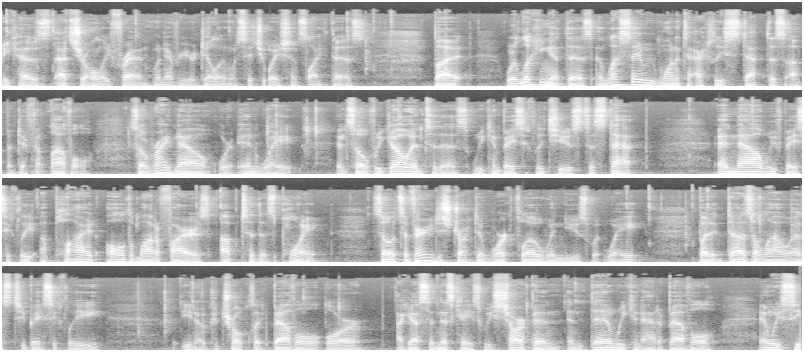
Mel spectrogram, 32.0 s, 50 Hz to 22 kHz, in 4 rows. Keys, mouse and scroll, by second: 0.1 scroll down 2, 3.9 shift+scroll up 2, 6.3 scroll up 1, 8.5 click, 13.3 click, 14.5-14.9 scroll down 1, 14.9 middle click, 15.6 scroll up 2, 17.7 scroll down 1, 17.9 middle click, 18.3 scroll up 1, 19.7 click, 22.6-23.2 scroll up 2, 22.9 middle click, 23.4 q, 25.8 ctrl+click, 26.9 right click, 27.3 q, 29.1 q, 29.6 click.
